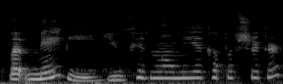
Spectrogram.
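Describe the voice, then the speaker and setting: A woman's voice: high voice, sing-song, normal speed, mellow, voice pushed up. A woman voicing a wronged male storybook wolf who excuses himself with mock innocence and dramatic storytelling. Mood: self-justifying. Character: wronged male wolf telling his side, self-excusing.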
